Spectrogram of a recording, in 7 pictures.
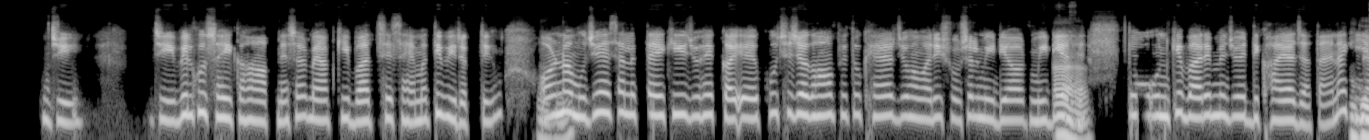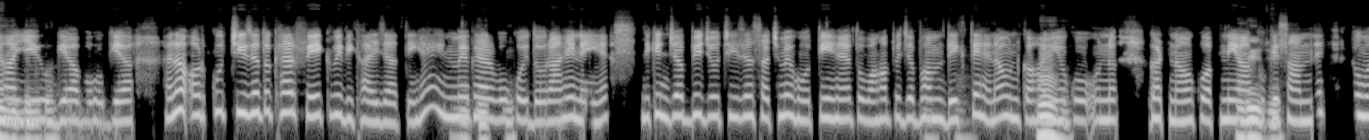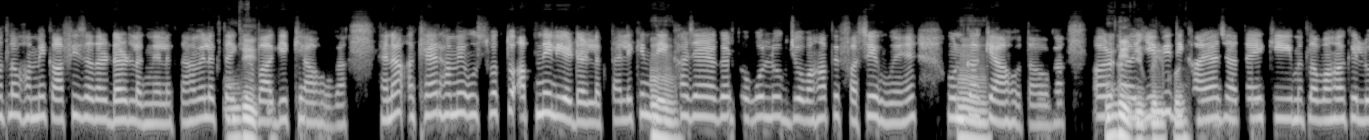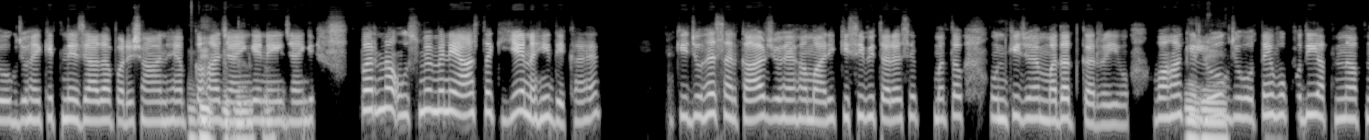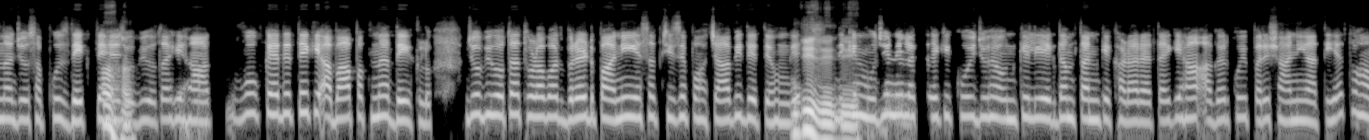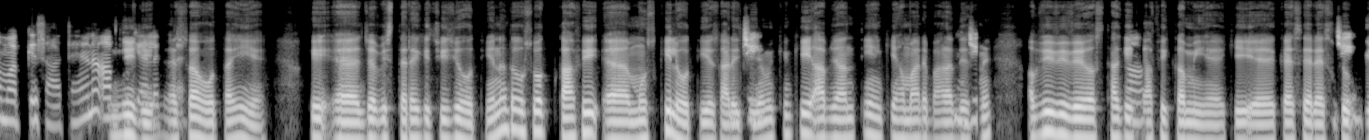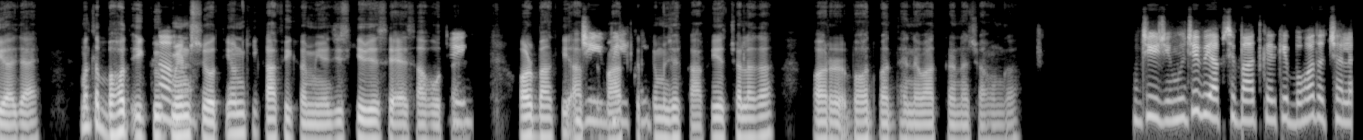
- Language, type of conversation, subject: Hindi, unstructured, प्राकृतिक आपदाओं में फंसे लोगों की कहानियाँ आपको कैसे प्रभावित करती हैं?
- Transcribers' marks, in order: in English: "फेक"; tapping; in English: "रेस्क्यू"; in English: "इक्विपमेंट्स"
